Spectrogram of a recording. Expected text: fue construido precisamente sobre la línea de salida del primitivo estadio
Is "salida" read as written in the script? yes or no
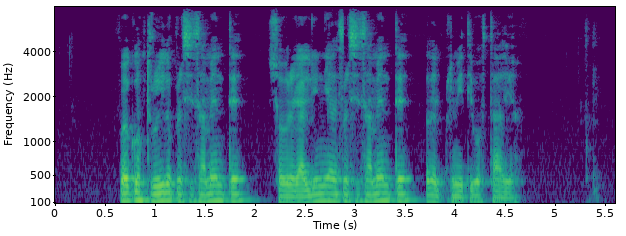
no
